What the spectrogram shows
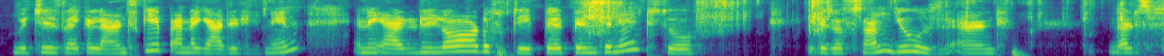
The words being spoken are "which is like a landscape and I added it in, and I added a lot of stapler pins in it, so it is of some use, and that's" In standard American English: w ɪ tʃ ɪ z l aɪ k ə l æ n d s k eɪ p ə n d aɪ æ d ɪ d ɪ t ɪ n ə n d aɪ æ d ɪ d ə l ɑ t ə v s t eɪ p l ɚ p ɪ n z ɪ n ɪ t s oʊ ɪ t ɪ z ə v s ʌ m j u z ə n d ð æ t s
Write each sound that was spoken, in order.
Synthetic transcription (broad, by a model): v ɪ tʃ ɪ z l aɪ k ə l æ n d s k eɪ p ə n d aɪ æ d ɪ d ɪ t ɪ n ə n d aɪ æ d ɪ d ə l ɑ t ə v s t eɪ p ɚ p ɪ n s ɪ n ɪ t s oʊ ɪ t ɪ z ə v s ʌ m j u z ə n d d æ t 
